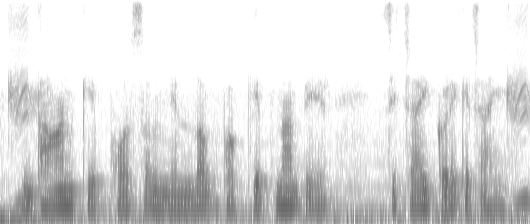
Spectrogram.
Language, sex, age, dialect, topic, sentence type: Bhojpuri, male, 18-24, Northern, agriculture, question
